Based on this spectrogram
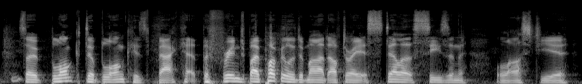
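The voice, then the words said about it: Australian accent. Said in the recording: “I'm just going to sort of go with my Aussie accent”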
